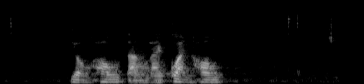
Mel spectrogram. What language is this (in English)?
Min Nan Chinese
